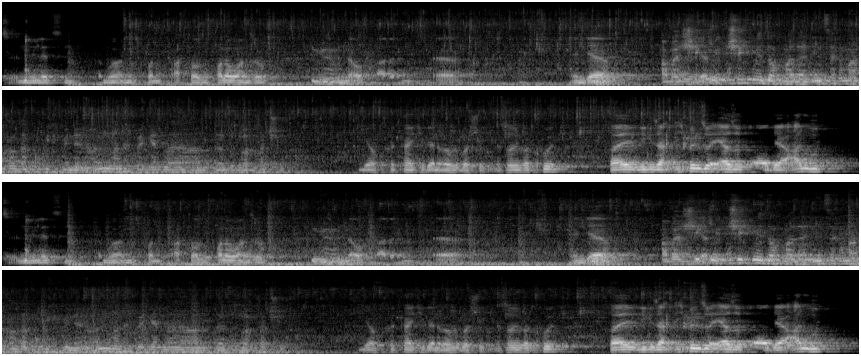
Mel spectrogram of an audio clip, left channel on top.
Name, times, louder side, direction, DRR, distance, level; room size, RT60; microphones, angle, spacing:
voice 1, 0.0-3.0 3.3-4.6 5.7-6.1 7.0-7.1 12.1-14.3 14.7-16.8, equal, 5° left, 8 dB, 0.5 m, -22 dB
sound 1, 0.7-12.6, right 4 dB, 85° right, 0.6 m, -36 dB
sound 2, 1.2-15.6, left 3 dB, 45° left, 1.9 m, -46 dB
voice 2, 3.1-3.4 5.9-6.1 6.6-11.4 15.4-15.6, right 1 dB, 65° left, 1 dB, 2.8 m, -26 dB
14.5 x 9.4 x 7.0 m, 1.4 s
head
